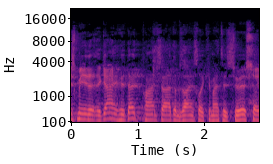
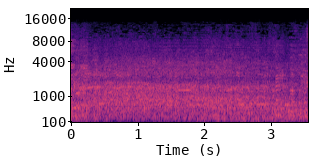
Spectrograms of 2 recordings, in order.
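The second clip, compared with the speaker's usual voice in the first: breathless high laugh; real wheezing laugh; 7 semitones higher than usual. Real, not acted. Laughing at the Belfast punchline, breathless.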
